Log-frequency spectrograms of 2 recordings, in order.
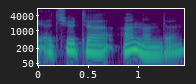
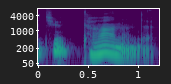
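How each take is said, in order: First: "Achyuta Ananda" as two separate words; separated-words demo. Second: "Achyutananda" run together with one long "taa"; joined-words demo. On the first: Showing what not to say, "Achyuta Ananda" unjoined. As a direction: keep both A's apart in "Achyuta Ananda". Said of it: "you don't say". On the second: Showing the combined name, "Achyutananda" as one word. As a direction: merge the A's in "Achyutananda", softer. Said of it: "you say Achyutananda". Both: Shown as a demonstration.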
